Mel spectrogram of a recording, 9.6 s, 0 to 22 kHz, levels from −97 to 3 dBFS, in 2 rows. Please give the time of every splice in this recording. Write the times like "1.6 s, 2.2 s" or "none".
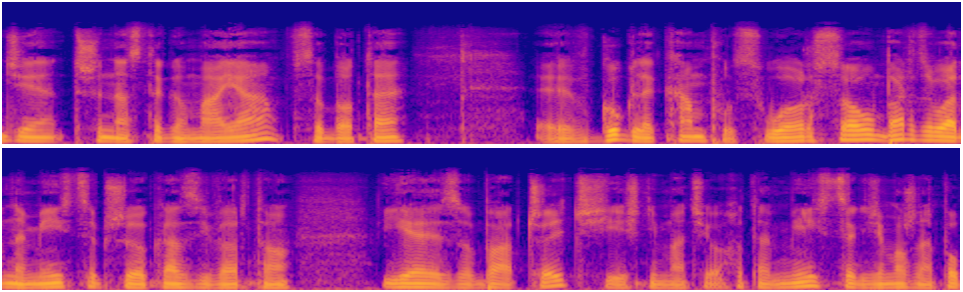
none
